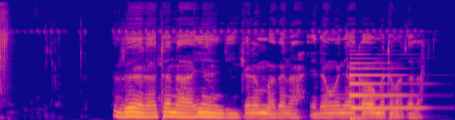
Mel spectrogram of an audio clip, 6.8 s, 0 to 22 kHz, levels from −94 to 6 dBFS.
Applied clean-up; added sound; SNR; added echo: classical method log-MMSE.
